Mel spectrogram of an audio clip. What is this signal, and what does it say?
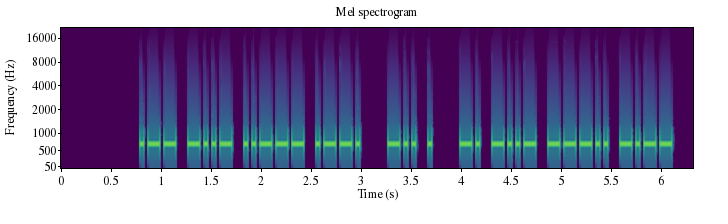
Morse code, heard as a keyed tone, about 32 wpm, 700 Hz. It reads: WX2P DE NX8Y
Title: USA Callsign DE Callsign - 4 Characters - 30wpm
